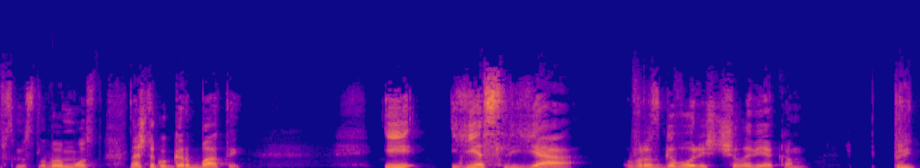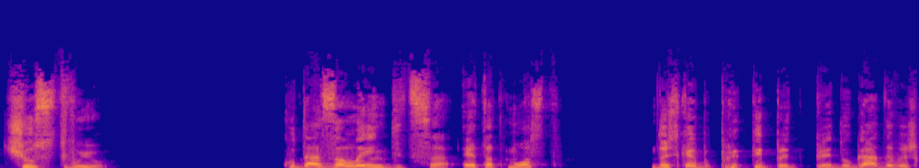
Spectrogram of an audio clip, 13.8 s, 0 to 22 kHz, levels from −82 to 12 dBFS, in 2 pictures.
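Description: At 0.39 s the level of the speech steps up by about 6 dB in a single instant and stays there to the end of the clip, a sudden gain jump. The likely cause is a digital gain setting applied without a ramp. What separates it from a talker leaning closer or an automatic gain control swelling is that the background noise rises by the same amount at the same moment, with no gradual transition and no later recovery.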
